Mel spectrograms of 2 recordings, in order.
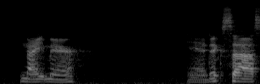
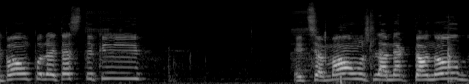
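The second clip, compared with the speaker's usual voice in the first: mock French; 8 semitones higher, 9 dB louder than usual. Teasing a listener with McDonald's, in loud mock French. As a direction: ham up the French, higher and louder. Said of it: "I spoke a little bit of French".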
